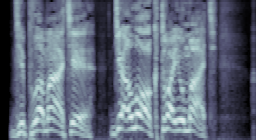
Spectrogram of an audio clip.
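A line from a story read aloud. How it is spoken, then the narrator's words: Shouting inwardly. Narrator (Russian): орал в своей голове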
